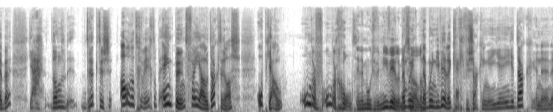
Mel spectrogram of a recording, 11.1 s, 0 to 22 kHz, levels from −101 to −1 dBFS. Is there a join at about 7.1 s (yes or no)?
no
